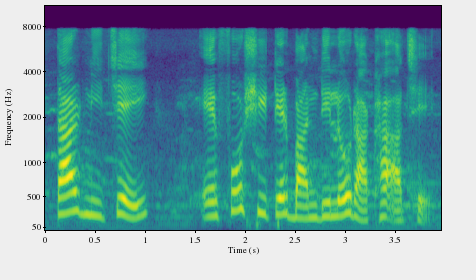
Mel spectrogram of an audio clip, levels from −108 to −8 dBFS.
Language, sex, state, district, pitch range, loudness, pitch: Bengali, male, West Bengal, Alipurduar, 195-250 Hz, -19 LUFS, 225 Hz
